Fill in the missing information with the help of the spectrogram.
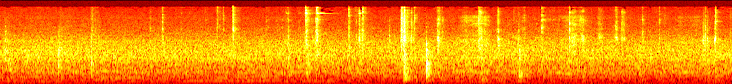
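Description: Scattered small metallic clicks and taps as the slider bushing and ring are worked onto a motorcycle fork tube. There is a cluster of sharper clicks about three to four seconds in, the loudest just after four seconds.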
